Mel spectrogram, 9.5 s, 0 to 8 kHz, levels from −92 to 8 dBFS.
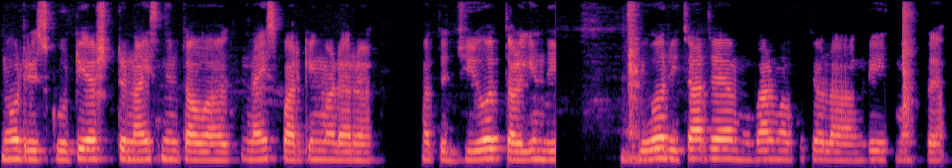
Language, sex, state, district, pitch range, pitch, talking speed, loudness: Kannada, male, Karnataka, Dharwad, 155-170 Hz, 160 Hz, 120 wpm, -17 LUFS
